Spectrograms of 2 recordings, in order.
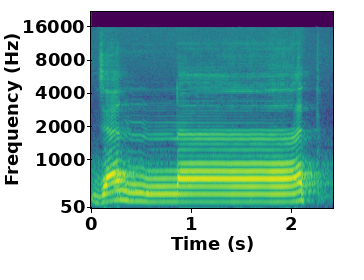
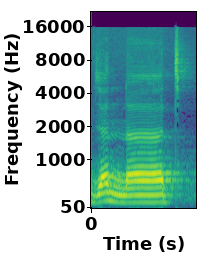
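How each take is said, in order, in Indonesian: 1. Bunyi t terakhir berakhir dengan sedikit hembusan napas. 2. Bunyi t terakhir seperti bunyi ch. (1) "Tapi begini, jannat. Nah, memang ada seperti hentakan nafas sedikit" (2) "kan tidak ada seperti c, gitu kan? Jannat, itu tidak"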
